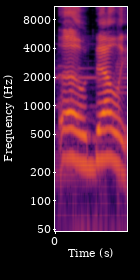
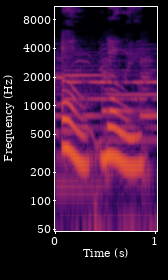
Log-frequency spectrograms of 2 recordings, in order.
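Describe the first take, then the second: First: A cartoonish, bratty boy's voice. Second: A young man's voice with extra vocal fry. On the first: "Channel my Bart Simpson" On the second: "It needs a little more fry"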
